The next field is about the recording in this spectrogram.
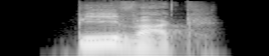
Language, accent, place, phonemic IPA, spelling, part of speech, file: German, Germany, Berlin, /ˈbiːvak/, Biwak, noun, De-Biwak.ogg
- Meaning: bivouac (temporary encampment under the open sky or in small tents)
